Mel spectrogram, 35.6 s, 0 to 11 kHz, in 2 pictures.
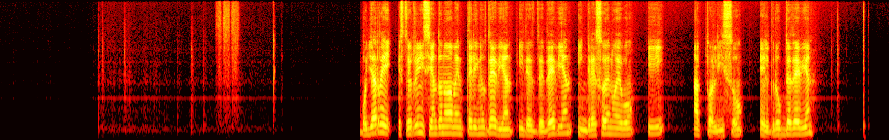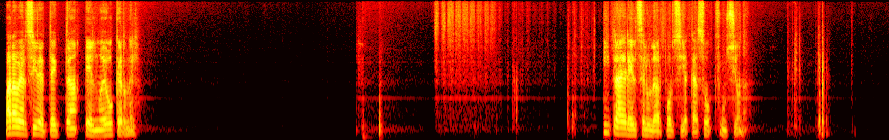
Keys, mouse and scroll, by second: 13.9 Up, 14.1 Up, 17.2 Return.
